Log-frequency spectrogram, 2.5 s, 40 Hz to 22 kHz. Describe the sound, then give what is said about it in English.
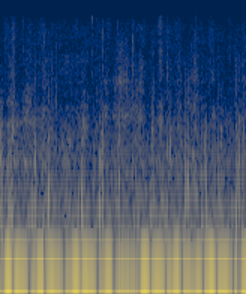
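Running footsteps of a man out for a jog: many soft, even thuds in a quick steady rhythm over constant background noise. “Alright. Run for 1 minute. Alright, we'll run for 1 minute.”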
